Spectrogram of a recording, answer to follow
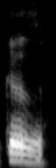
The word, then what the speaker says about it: Cazès: Alors, ça s'écrit Cazès, mais on dit Caz. Juste pour que les gens sachent, quand ils me cherchent, il faut qu'ils cherchent sur Cazès. Mais à la rencontre, c'est Caz.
